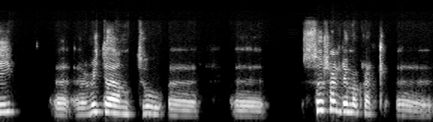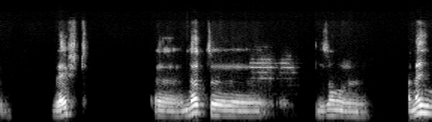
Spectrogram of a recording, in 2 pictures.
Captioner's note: french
